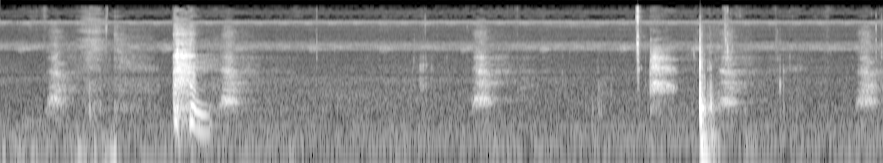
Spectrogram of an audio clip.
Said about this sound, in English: There it is. There's a dog. Big ass dog.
